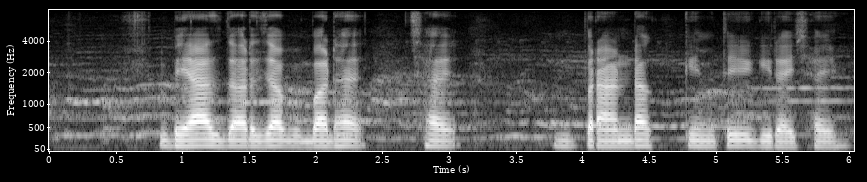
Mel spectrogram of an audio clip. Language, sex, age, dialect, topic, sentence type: Maithili, male, 18-24, Eastern / Thethi, banking, statement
